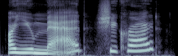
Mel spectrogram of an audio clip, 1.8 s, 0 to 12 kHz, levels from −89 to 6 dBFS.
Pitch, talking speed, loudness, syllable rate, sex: 275 Hz, 170 wpm, -18 LUFS, 4.2 syllables/s, female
